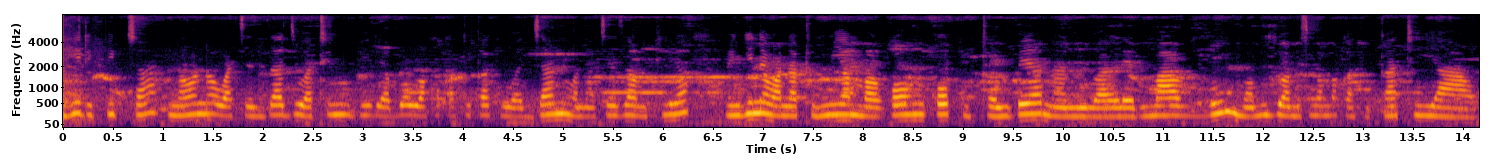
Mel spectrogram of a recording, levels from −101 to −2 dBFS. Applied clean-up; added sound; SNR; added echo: none; none; none; none.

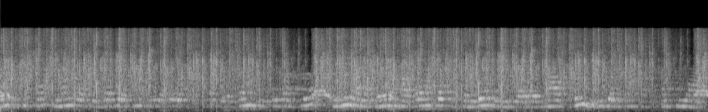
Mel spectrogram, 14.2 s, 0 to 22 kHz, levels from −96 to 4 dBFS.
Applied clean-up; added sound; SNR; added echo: none; Applause / Cheering; 0 dB; reverberation time 1.0 s.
